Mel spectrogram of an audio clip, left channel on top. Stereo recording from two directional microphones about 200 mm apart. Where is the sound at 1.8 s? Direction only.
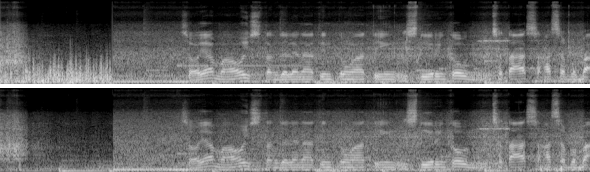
10° left (ahead or behind).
